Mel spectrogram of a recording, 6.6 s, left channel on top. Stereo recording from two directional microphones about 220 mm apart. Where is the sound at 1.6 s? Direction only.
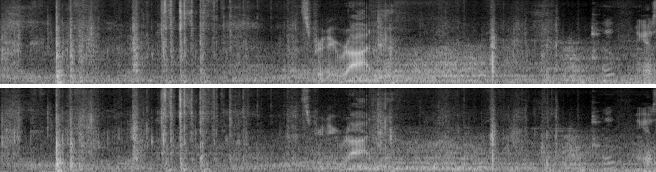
15° right (ahead or behind).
